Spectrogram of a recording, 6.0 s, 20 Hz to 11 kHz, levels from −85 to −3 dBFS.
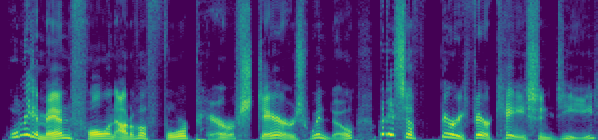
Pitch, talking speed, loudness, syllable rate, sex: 180 Hz, 190 wpm, -17 LUFS, 4.4 syllables/s, male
